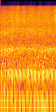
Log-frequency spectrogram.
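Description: A Husqvarna two-stroke enduro motorcycle engine gets a quick rev while coasting downhill, a short, close, loud burst of engine roar with a clattery edge.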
